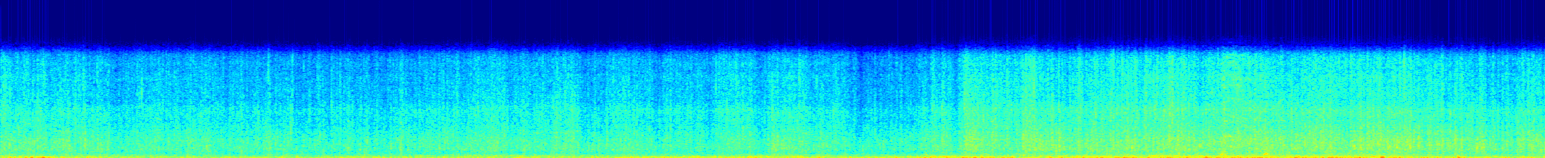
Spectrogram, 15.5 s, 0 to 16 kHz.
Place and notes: Isleornsay, Skye, Scotland, UK - Waiting Out a Storm: Anchored (Part 1)
Recorded with a stereo pair of DPA 4060s into a SoundDevices MixPre-3.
